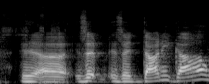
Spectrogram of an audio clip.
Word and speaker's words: Donegal: pennsylvania turnpike there's an exit for donegal it's pronounced donegal over here the first time i saw it i was like 10 years old and i pronounced it dungal and my dad thought that was the funniest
